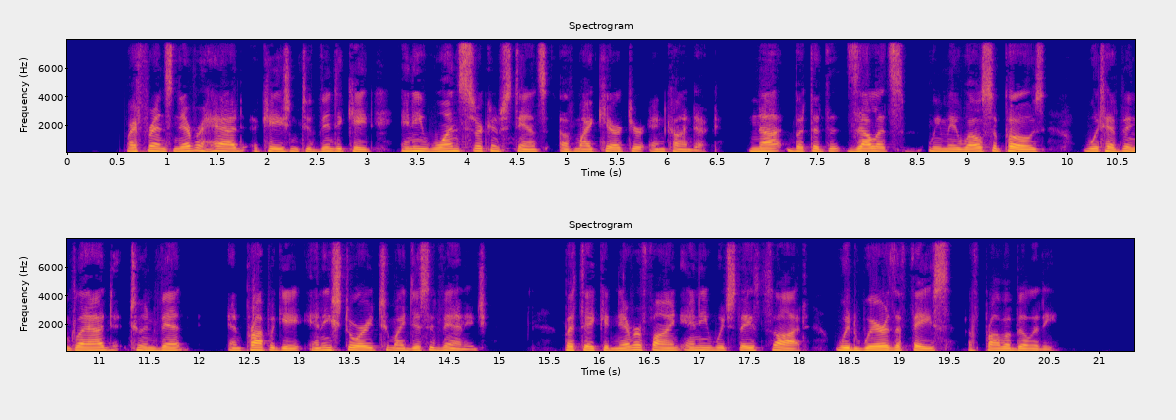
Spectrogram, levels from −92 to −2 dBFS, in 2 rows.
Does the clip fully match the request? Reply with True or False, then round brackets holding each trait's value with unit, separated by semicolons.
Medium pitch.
True (150 Hz)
